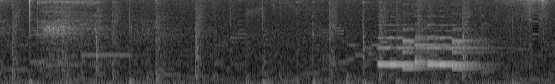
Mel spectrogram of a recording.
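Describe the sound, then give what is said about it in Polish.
The startup sound of an Actilino braille display, hanging on the user's belly below the table, as it is switched on: a short, bright electronic chime of a few rising tones near the end, faint against low background noise and clicks, with no one speaking. “uruchamiamy sobie aktilino, które wisi mi tutaj grzecznie na brzuchu. Mam nadzieję, że go będzie słychać.”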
